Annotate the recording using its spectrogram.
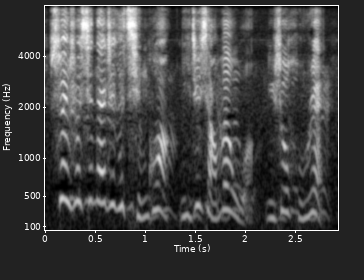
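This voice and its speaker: A woman's voice: sits high, big pitch swings, quick pace, a bit bright, recorded from a distance. A woman hosting a call-in advice radio show, blunt and emphatic, lecturing the caller.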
